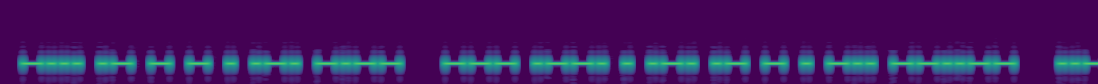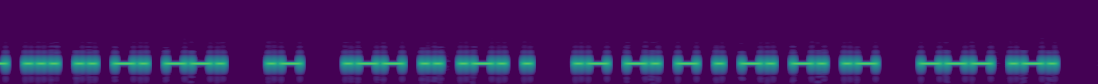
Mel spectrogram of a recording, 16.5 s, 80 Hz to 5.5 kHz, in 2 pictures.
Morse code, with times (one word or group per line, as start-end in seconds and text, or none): 0.2-3.0 BATTERY
3.3-7.6 OPERATED,
7.9-9.9 USING
10.2-10.5 A
10.8-12.2 WIRE
12.6-14.8 ANTENNA
15.1-16.1 OR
